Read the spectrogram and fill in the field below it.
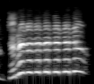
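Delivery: fast, high-pitched run of doo-doos; imitated rushing noise. Mimics a Karen rushing in.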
